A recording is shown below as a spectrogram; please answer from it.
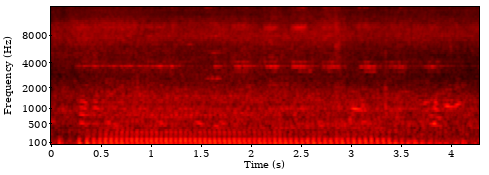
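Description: A small motorbike engine running close by, a steady, evenly pulsing low sound, under faint chatter from the market.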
